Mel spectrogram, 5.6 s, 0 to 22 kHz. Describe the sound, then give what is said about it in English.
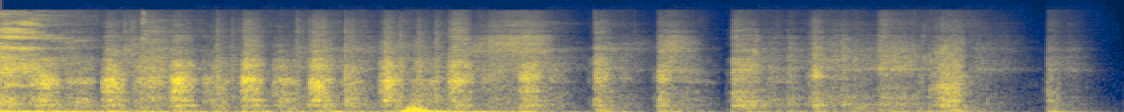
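An 80-pound German Shepherd dog pants heavily in quick, rhythmic breaths while being wrestled with, loud and continuous at first, then slowing into separated puffs with short pauses. “Wrestling with the 80-pound German Shepherd.”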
